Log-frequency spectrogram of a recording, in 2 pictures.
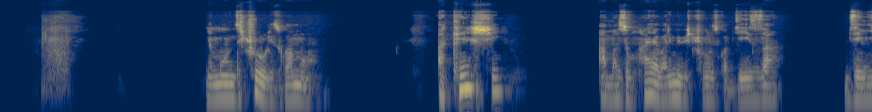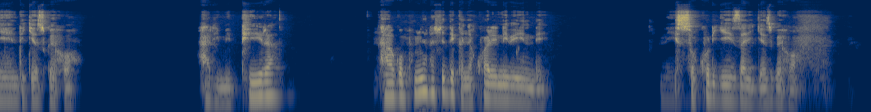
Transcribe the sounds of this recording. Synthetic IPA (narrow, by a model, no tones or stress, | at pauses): ɲamuːnzit͡ʃuɾuɾizɡwamo | akʰeːnʃi | amazuŋ̥hajaβaɾimiβit͡ʃuɾuizɡwabjiːza | bjimɲeːndiɟe̞zɡwe̞ho̞ | haɾimipʰiɾa | n̥haːɡomumɲan̥aʃidikaɲakohaɾiniβiːndi | niso̞kʰoɾɟiːzaɾiɟe̞zɡwe̞ho̞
